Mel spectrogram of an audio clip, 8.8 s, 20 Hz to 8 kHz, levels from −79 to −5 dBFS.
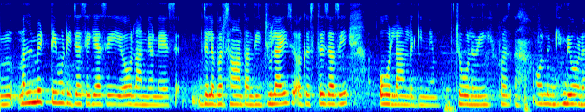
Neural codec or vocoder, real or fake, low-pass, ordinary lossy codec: none; real; 7.2 kHz; none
